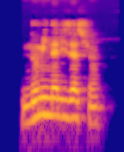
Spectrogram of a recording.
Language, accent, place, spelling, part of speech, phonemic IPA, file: French, France, Lyon, nominalisation, noun, /nɔ.mi.na.li.za.sjɔ̃/, LL-Q150 (fra)-nominalisation.wav
- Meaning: nominalization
